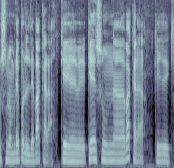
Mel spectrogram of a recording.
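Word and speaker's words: Baccara: Según José María Íñigo, Bácara. Bácara, vale.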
